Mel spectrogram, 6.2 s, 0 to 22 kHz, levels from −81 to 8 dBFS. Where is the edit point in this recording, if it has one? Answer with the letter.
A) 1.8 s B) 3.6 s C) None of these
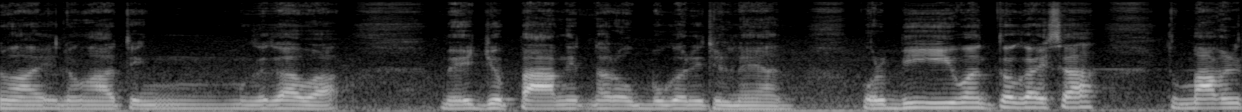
B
